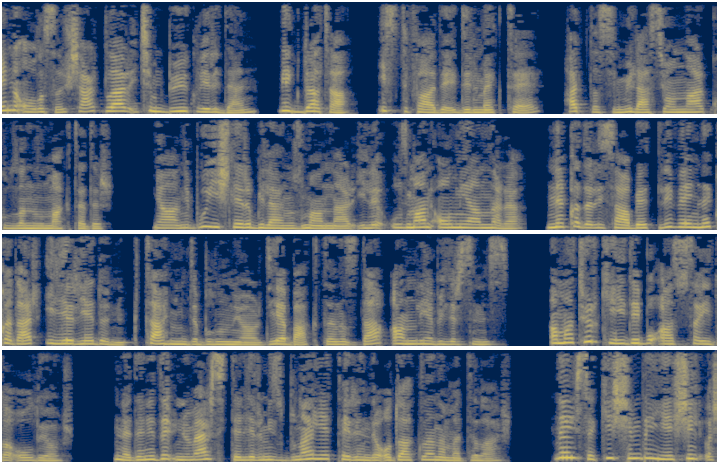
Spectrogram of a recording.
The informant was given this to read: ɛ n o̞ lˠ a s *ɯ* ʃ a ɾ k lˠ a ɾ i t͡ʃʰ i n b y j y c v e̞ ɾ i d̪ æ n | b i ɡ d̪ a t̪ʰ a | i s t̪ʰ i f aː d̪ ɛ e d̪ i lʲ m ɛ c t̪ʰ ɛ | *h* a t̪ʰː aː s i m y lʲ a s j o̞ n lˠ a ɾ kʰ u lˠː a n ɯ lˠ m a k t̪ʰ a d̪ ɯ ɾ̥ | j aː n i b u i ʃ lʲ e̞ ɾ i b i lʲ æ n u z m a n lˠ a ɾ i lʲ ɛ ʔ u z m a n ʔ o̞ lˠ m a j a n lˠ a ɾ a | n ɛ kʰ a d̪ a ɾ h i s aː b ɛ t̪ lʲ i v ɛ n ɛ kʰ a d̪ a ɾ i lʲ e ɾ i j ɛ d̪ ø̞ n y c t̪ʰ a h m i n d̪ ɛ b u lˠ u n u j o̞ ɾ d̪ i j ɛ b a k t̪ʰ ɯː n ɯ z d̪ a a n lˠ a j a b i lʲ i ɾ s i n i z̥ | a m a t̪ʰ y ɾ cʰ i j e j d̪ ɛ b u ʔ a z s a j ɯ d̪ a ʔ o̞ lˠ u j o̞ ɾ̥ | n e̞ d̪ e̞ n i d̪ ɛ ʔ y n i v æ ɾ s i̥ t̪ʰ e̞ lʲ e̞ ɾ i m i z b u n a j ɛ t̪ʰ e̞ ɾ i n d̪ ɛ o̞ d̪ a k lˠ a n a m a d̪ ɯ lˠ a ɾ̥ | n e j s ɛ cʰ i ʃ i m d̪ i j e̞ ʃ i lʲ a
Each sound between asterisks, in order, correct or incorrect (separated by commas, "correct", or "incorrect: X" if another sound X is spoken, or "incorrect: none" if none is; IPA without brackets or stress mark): correct, correct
